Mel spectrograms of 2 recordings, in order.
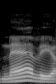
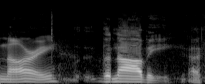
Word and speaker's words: Na'vi: Um, but they're called the Na'vi, aren't they? Not the Nari.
